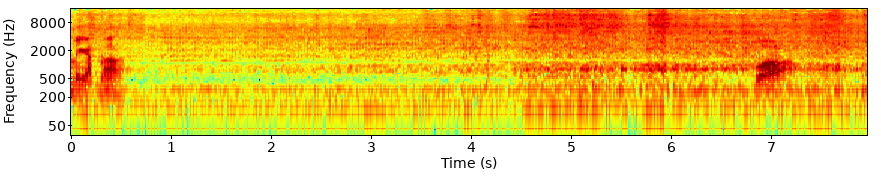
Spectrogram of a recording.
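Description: Metal tracks clank and squeak as a heavy machine crawls forward.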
